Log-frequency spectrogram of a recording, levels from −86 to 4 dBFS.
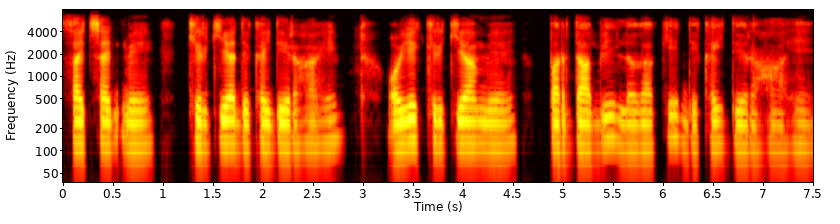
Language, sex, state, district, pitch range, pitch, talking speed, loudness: Hindi, male, Arunachal Pradesh, Papum Pare, 115-125 Hz, 120 Hz, 150 wpm, -21 LUFS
